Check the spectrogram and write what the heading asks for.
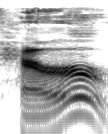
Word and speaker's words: Herer: Yeah, actually in two ways, because much like our recent episode about Jack Herer, rhymes with terror.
